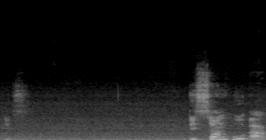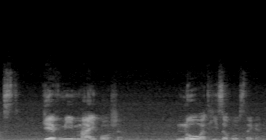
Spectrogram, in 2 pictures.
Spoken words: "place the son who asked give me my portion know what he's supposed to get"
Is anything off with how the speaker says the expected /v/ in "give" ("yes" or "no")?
no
